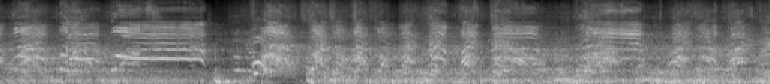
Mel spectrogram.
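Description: A group of children shouting kiai battle cries together as they strike, repeated short yells and one long held shout about two seconds in.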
